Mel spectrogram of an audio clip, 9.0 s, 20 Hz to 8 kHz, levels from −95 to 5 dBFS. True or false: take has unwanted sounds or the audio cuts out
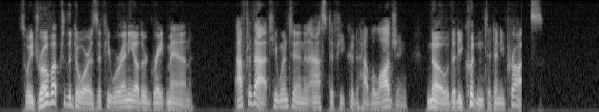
true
